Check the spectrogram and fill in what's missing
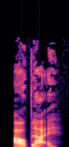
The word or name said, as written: AFBLEGER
